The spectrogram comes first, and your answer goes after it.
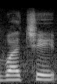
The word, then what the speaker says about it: waakye: correct name of that food is watching this pronounced as watch it because it is a ghanaian food basically from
